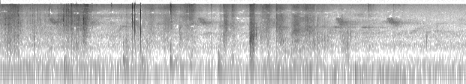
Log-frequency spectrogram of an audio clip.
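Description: Faint footsteps with a few short sharp clicks and scuffs, two of them close together about two seconds in.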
